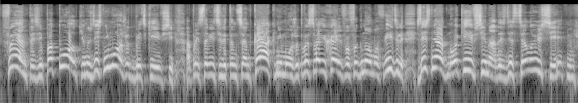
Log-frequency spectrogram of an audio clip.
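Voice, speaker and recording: Male co-host, notably high voice. Casual ironic games commentary, joking, with mock corporate exchanges. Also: expressive, moderate pace, few pauses, darkish tone. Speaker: co-host of a gaming news show.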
